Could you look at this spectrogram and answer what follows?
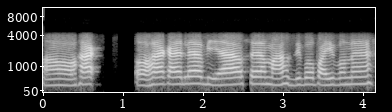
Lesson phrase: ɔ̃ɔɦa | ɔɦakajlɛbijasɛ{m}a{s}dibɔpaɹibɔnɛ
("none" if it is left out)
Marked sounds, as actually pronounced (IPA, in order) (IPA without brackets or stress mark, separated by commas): m, s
